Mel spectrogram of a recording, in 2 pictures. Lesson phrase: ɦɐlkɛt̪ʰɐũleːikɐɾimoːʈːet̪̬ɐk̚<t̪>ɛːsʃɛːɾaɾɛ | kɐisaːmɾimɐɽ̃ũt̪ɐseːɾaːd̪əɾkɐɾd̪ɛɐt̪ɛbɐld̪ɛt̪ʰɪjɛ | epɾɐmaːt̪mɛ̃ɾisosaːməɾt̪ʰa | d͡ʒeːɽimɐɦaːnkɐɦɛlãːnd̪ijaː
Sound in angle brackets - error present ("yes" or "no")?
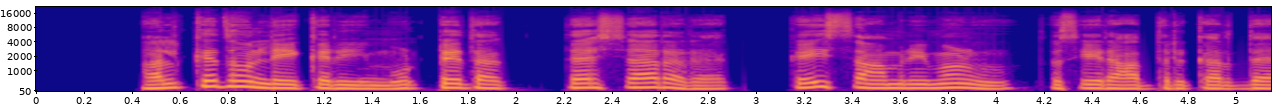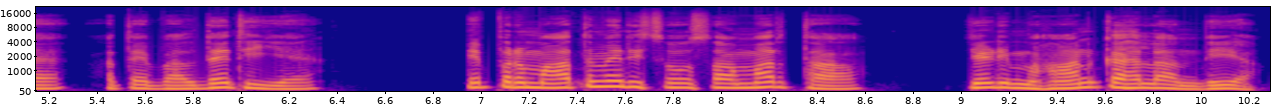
no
